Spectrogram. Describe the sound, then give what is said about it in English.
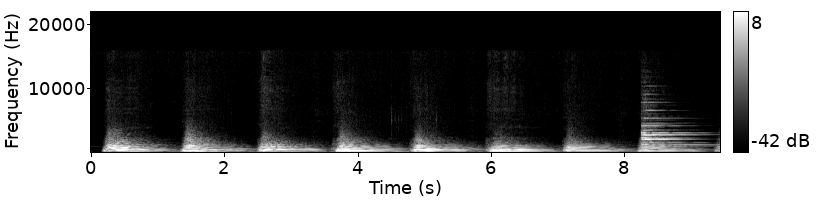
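Tubas and brass low in an orchestra play the Dies Irae, a slow, solemn chant-like melody of about eight held notes, each swelling and fading in turn, loud and full with no voices. “And then on top of that, the final layer is we hear low in the orchestra the tubas and the brass playing the Dies Irae.”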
